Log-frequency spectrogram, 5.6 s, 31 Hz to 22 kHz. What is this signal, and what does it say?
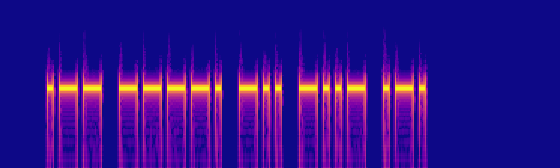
Morse code, heard as a keyed tone, about 21 wpm, 700 Hz. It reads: W9DXR
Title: K1USN SST QSO Practice - 20wpm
